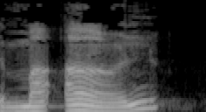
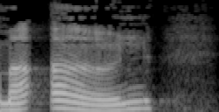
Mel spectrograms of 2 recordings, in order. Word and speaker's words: Maon: Yes, again, that's the proper pronunciation. I know you guys think every time I pronounce it that way that I'm just setting myself up for a joke, but that's the way it's actually pronounced, Maon.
